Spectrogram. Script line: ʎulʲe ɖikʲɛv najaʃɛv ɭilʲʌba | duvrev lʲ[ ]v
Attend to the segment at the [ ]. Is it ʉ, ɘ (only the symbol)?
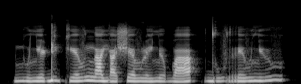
ʉ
